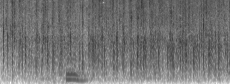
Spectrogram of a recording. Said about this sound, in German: Einen herzlichen Glückwunsch und einen großen Applaus für Juri Andruchowitsch.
